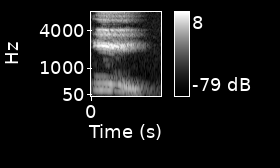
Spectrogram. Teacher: ई में देखिए आपका मुख चौड़ा हो रहा है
